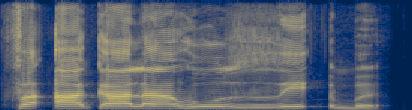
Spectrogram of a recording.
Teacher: حمزہ کو جھٹکا دے کر پڑھیں گے، با پر قلقلہ کریں گے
